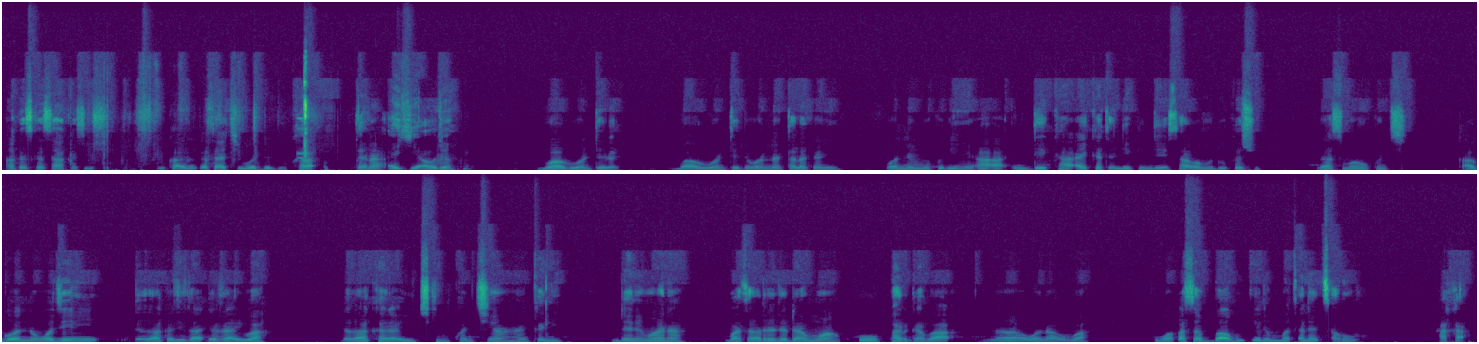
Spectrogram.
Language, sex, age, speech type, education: Hausa, male, 46-60, spontaneous, tertiary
